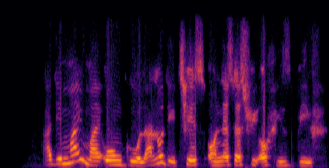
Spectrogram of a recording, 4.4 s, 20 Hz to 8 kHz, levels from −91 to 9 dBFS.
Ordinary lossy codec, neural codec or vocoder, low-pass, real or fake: none; none; 7.2 kHz; real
